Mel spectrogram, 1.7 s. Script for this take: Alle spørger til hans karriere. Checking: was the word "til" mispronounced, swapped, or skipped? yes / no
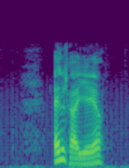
yes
